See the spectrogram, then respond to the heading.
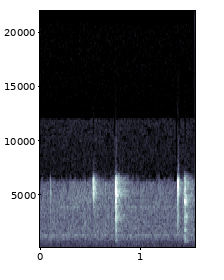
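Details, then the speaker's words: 12-volt solenoid in an electronic CO2 regulator (carbon doser), powered directly on the bench: a few crisp, light clicks at irregular moments in a quiet room as it actuates properly; membrane works. "I don't know guys if you can hear it but I can hear clicks"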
